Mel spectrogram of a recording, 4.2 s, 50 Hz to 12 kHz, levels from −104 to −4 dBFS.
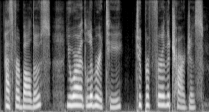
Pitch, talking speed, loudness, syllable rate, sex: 230 Hz, 155 wpm, -18 LUFS, 5.0 syllables/s, female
